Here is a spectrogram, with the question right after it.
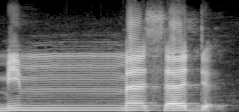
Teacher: secara dengung dipanjangkan dua harkat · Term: idgham maal ghunnah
